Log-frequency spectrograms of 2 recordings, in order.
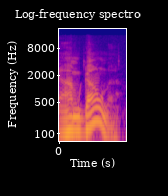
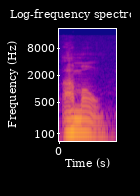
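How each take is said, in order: First: The words are contracted into a shorter form. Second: The words are squeezed into two short syllables. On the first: This is how typical Southerners say it. "typical Southerners will say" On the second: This is how real Southerners say it. "Us real Southerners"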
